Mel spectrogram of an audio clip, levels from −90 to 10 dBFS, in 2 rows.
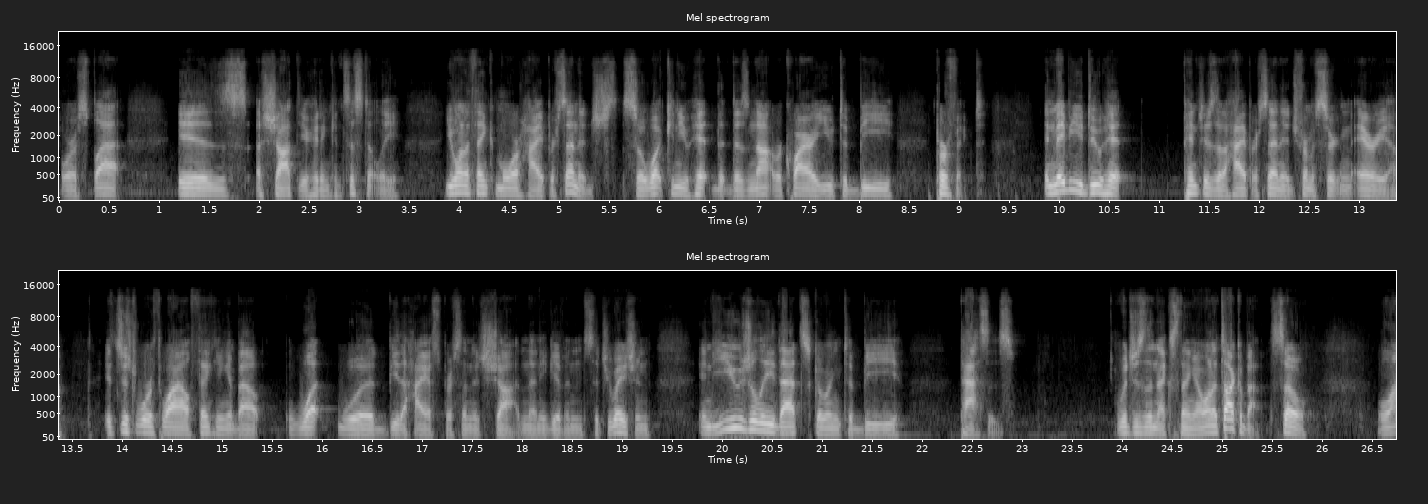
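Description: Throughout, the speech carries Speex codec damage. Its low-bitrate predictive coding leaves plainly audible artefacts, which fits a rate near 22 kbps. Nothing sounds above 15.3 kHz.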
